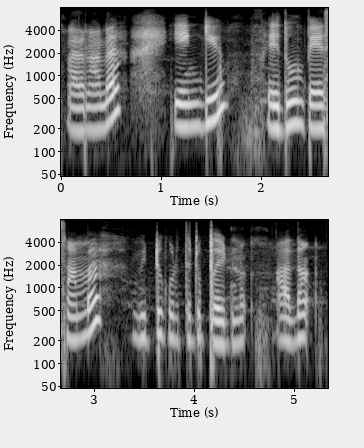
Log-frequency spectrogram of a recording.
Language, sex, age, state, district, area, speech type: Tamil, female, 18-30, Tamil Nadu, Kallakurichi, rural, spontaneous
